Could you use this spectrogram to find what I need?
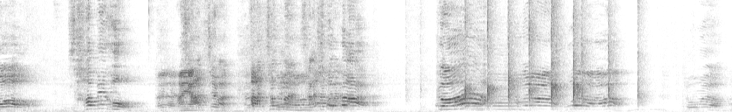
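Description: Young men laugh loudly.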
